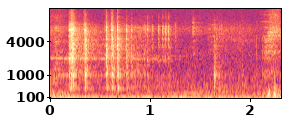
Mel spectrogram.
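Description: Light metallic clinks from the steel frame and plate weight stack of a kneeling kickback gym machine as the user moves on it, several bunched in the first second and one more near the end.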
